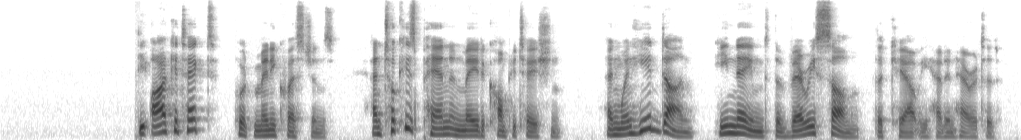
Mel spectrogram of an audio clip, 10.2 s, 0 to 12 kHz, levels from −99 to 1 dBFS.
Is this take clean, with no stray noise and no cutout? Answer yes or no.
yes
